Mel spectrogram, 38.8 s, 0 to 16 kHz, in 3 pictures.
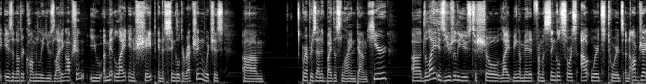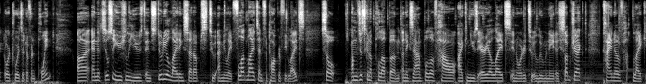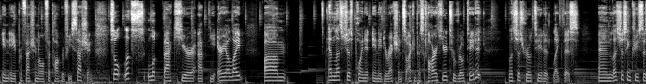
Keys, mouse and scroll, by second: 4.2 KP_1, 4.3-4.8 scroll down 2, 4.8 r, 7.6-7.9 shift+middle drag, 8.8 middle drag, 9.3-9.9 scroll up 2, 9.9 click, 28.1-28.7 scroll up 3, 28.5 middle click, 29.0 click, 29.2 click, 29.5 middle drag, 29.9 shift+middle drag, 31.0 shift+middle drag, 31.9 KP_1, 32.3 r, 34.2 r, 35.3 g, 36.1-36.7 middle drag, 37.9 click, 38.6 KP_0.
